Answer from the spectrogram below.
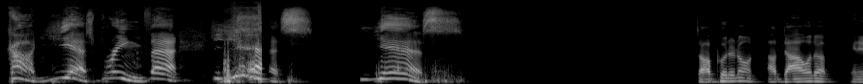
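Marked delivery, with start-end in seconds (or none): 0.1-4.7 high, fervent drawn-out yeses; rapturous cheering. Acted. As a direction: urge the singer on like an ecstatic fan. Acting out rapture at [name] song.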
